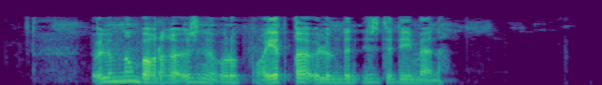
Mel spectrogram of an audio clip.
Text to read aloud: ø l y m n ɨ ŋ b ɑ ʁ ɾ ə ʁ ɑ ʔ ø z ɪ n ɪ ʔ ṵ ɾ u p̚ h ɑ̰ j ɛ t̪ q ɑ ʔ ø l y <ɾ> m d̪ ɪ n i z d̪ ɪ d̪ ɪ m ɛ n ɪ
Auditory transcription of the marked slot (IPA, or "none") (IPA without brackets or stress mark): none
